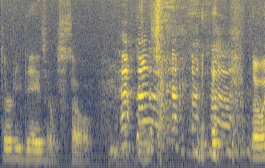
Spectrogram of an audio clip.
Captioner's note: laughter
